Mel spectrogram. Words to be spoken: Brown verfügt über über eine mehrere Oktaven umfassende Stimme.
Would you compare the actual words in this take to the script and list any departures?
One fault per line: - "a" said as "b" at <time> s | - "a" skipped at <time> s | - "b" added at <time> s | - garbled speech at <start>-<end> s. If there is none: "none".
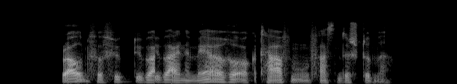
none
